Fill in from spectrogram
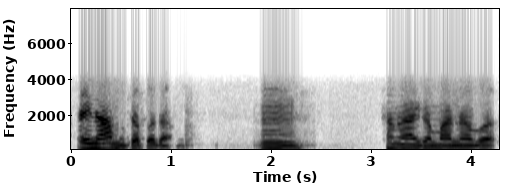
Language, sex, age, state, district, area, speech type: Manipuri, female, 30-45, Manipur, Imphal West, urban, conversation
